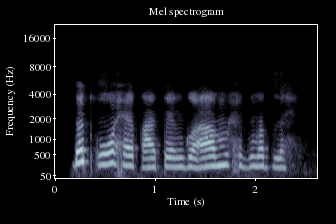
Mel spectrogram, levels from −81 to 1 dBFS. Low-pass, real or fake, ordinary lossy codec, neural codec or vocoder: none; fake; none; codec, 16 kHz, 4 kbps, FreqCodec, smaller model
